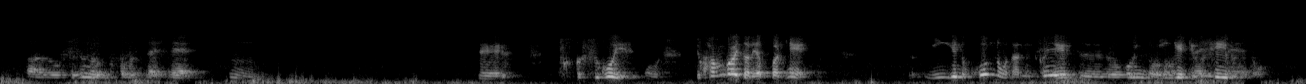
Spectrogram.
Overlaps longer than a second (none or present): present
